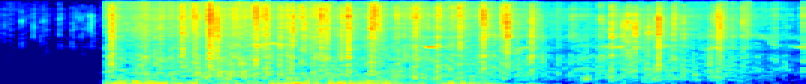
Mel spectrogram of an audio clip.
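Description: A sudden burst of flapping and fluttering wings from a flock of village pigeons in Kolochava, Ukraine, loud and close, then slowly settling.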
